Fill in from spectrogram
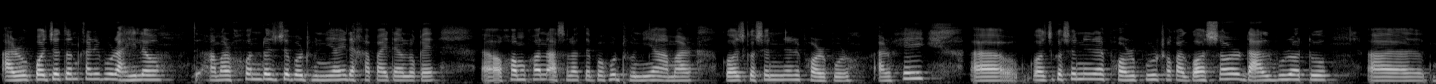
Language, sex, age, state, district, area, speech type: Assamese, female, 60+, Assam, Udalguri, rural, spontaneous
